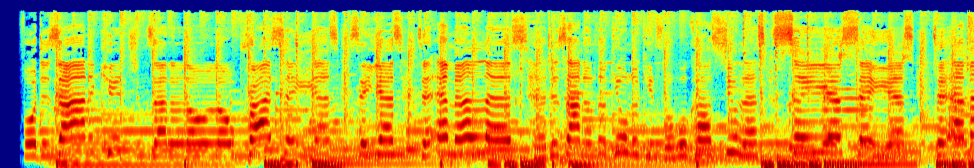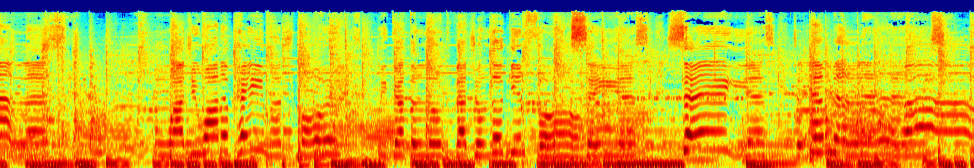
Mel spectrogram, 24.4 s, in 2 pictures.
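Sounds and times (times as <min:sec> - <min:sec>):
person singing: 0:00.3 - 0:24.3.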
